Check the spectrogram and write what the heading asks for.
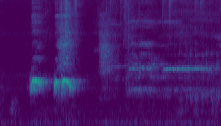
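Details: Local zebra dove in active song: two loud, quavering coos, followed by a sustained, even tone lingering behind.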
